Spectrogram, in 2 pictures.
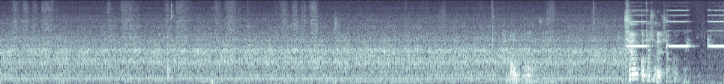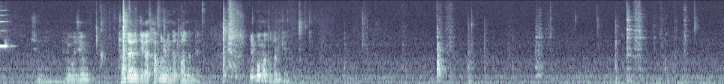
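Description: A knife taps and scrapes on a cutting board.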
